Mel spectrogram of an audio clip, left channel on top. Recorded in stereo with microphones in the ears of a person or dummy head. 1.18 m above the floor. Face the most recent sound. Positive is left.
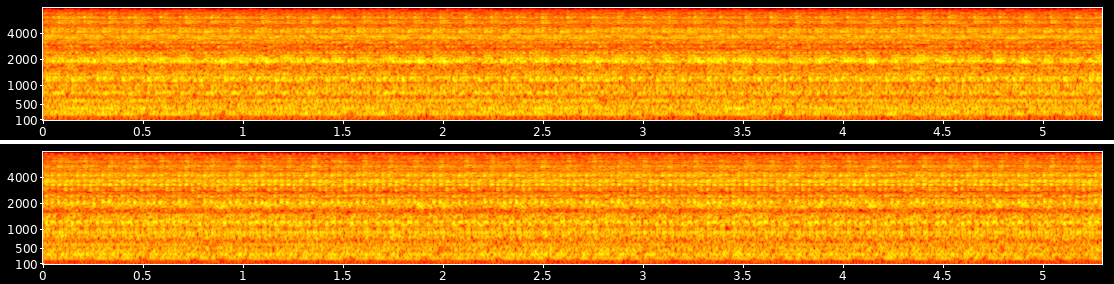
turn(degrees=-20)  # may be behind; listen again after turning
